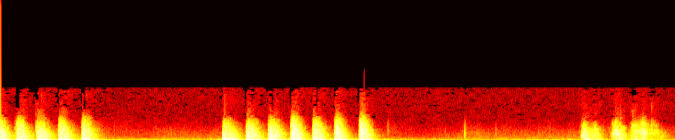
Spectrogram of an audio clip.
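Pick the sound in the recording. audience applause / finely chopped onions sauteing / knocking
knocking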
